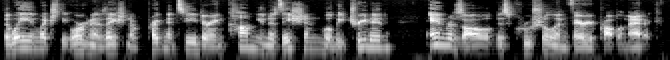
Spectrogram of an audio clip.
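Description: A man's voice: medium pitch, big pitch swings, fairly quick, a little mellow. A man co-hosting a podcast, reading a scripted news round-up in a wry, sardonic way. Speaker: podcast co-host.

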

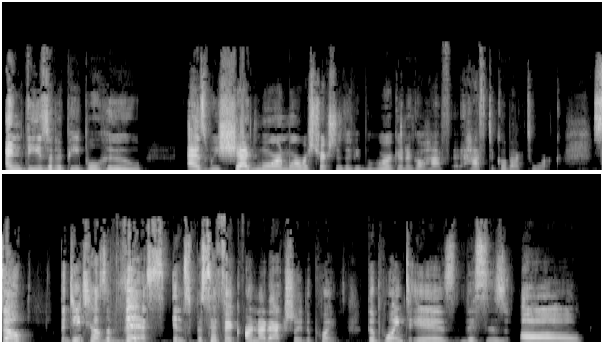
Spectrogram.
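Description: A woman's voice: medium pitch, fairly bright tone. A woman in her late forties talking casually but emphatically as a co-host in a podcast discussion. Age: late 40s. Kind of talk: casual conversation on politics.

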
